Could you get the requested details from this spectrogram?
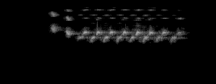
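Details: European goldfinch, song for teaching chicks: a short bright burst of rapid tinkling twitters, high and evenly spaced, lasting under one and a half seconds.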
